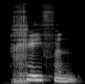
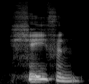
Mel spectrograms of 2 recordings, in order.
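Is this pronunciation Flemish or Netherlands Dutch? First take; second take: Netherlands Dutch; Netherlands Dutch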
